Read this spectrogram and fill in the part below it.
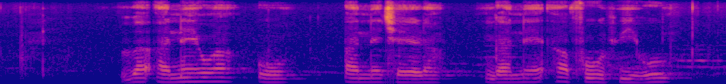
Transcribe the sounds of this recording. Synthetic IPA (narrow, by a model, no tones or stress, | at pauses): βaʔanɛwau | anɛt͡ʃʰɛɺa | ŋɡanɛʔap̪fʰuɸiɦu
